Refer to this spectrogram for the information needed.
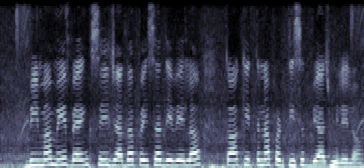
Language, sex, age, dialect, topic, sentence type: Bhojpuri, female, 18-24, Northern, banking, question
